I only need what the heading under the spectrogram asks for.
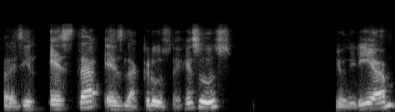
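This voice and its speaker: A man's voice: mid-range voice, expressive, a little mellow, no echo, dull audio. A man teaching an English class, explaining patiently and checking often that his students follow. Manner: patient, repeats "¿ok?" to check understanding; slows down to say English examples. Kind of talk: online class explanation in Spanish.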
